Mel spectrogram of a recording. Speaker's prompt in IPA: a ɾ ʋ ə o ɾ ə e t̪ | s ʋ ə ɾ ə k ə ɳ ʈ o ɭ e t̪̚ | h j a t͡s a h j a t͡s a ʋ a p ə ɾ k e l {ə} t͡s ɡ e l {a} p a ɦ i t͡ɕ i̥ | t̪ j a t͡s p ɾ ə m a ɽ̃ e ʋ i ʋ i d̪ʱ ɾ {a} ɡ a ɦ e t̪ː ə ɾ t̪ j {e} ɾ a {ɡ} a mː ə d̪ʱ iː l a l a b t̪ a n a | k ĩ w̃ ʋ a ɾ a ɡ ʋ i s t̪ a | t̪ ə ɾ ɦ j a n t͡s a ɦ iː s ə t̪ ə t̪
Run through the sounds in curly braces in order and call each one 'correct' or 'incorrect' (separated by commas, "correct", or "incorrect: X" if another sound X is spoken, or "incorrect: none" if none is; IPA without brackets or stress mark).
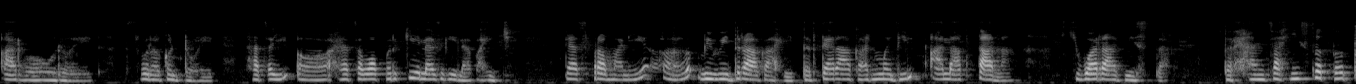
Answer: incorrect: a, correct, correct, incorrect: a, correct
